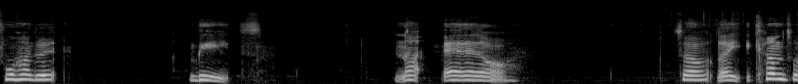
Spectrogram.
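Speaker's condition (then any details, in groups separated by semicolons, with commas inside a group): Speech impairment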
